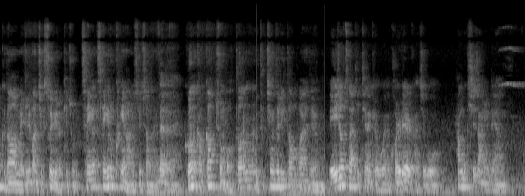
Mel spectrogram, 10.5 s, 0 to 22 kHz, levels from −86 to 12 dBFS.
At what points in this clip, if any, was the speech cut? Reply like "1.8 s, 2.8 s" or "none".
5.2 s, 6.4 s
